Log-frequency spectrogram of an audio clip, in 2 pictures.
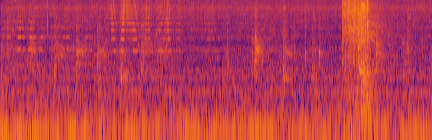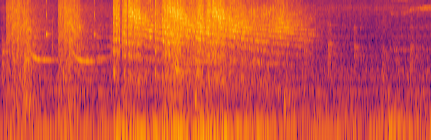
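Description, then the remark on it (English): Several sharp mechanical clunks, like a lock releasing, followed by a long, drawn-out creak as a heavy door swings open over a low steady hum. No one speaks. “Door unlocked. There we go.”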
